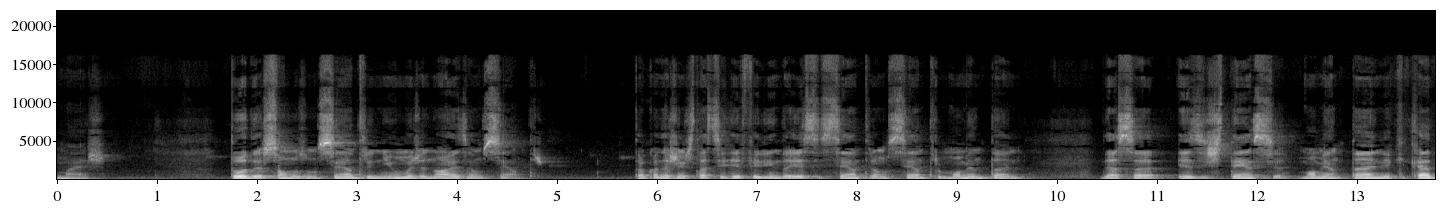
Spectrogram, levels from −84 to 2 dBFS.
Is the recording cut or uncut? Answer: uncut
